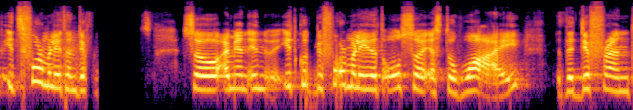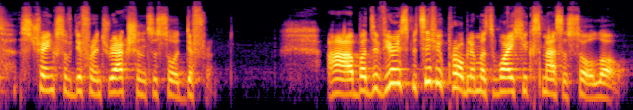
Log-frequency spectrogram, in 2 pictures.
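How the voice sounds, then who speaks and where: Woman lecturer talking thru a face mask, kinda high muffled voice, asks the class questions. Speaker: physics lecturer. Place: lecture room.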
